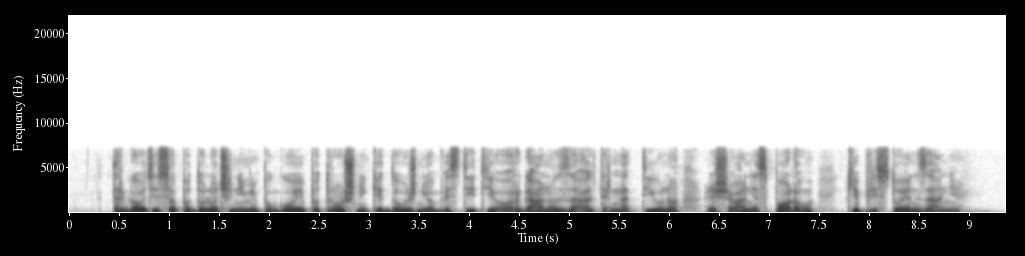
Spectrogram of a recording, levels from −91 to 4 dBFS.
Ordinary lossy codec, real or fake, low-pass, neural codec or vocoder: none; fake; 7.2 kHz; vocoder, 22.05 kHz, 80 mel bands, WaveNeXt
